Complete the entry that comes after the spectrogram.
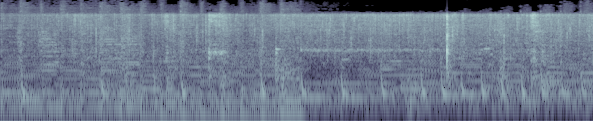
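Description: Diced potatoes and meatloaf sizzling in oil in a metal wok while a metal spoon stirs them, scraping and clicking against the pan. There is one sharp clink about four and a half seconds in.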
